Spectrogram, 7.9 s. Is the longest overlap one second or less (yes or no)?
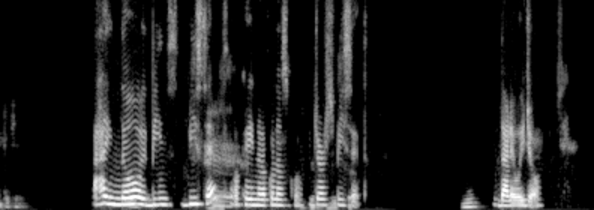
yes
